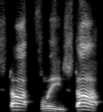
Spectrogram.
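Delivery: high pleading cry to the fleas; a lightly acted boy calling out to the fleas; boy yelling at fleas.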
